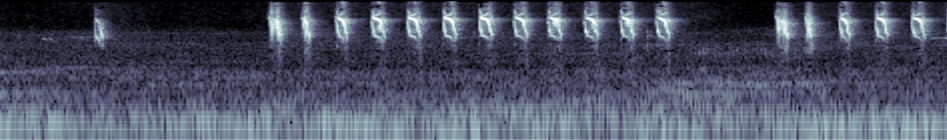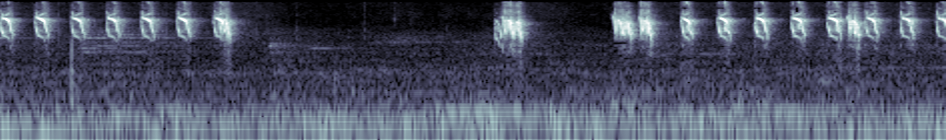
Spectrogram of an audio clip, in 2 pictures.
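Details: Velvet-fronted nuthatch recording used as a lure call, giving fast bursts of high, sharp chips, about ten notes per run, in three rapid trills over low background hum.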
